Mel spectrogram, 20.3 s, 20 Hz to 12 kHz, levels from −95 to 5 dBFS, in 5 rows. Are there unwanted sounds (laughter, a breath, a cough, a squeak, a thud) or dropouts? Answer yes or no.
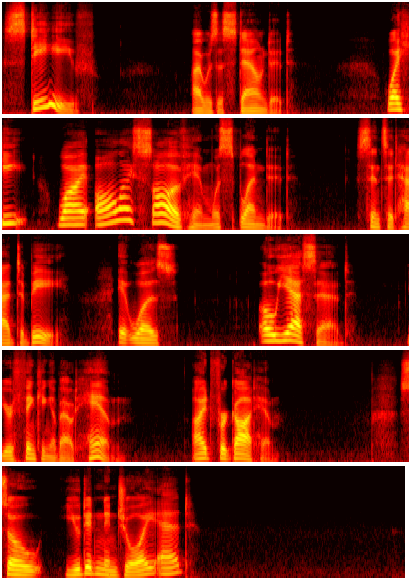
no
